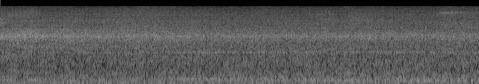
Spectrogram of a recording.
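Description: Smart fortwo's small turbocharged three-cylinder engine idling steadily just after being started, heard from inside the cabin.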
